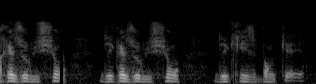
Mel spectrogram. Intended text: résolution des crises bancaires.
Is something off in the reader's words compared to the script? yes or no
yes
